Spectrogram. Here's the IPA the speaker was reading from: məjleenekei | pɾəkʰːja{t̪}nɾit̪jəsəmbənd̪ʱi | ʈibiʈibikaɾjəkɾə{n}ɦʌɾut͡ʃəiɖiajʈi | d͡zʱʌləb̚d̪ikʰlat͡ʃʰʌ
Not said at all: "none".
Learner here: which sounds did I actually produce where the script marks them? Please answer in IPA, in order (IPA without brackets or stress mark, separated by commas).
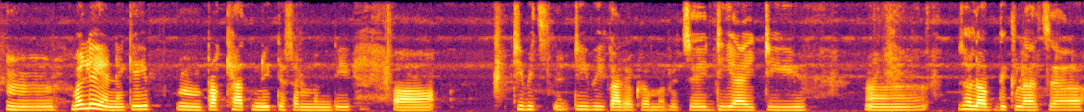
t̪, m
